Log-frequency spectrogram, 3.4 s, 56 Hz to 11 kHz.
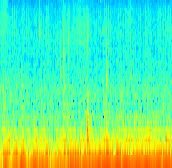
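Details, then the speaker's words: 1974 Valiant after a hard cold start following months of sitting in freezing weather, now warming up and blowing a little smoke: deep, steady idle rumble with no knocks or ticks; settling into a normal idle. "this car is pretty like once it's happy it's it's pretty good at settling"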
